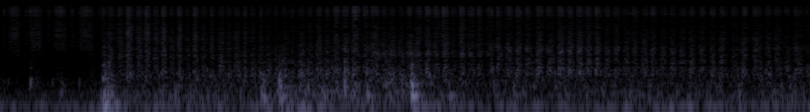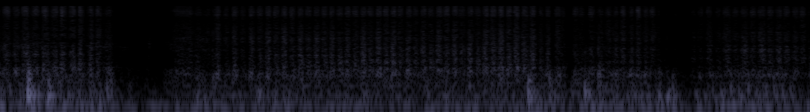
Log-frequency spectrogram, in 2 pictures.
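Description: A stiff brush scrubs a carpet with a rough rasping sound.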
